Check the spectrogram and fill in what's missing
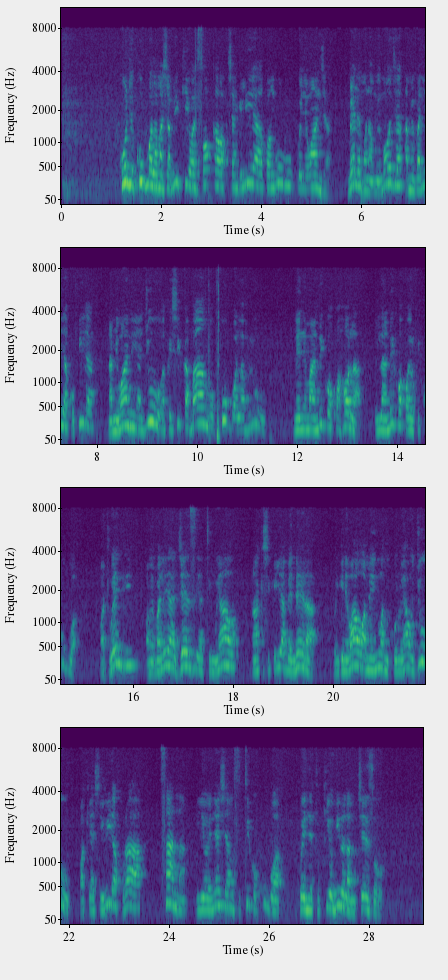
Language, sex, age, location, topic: Swahili, male, 25-35, Kisumu, government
